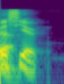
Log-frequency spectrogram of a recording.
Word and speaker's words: Monsieur: Monsieur doesn't have the R at the end. So Monsieur. – Monsieur. Monsieur Mala. – Monsieur Mala. All right. So keeping the majority of Monsieur Mala's pre-crisis origin intact,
